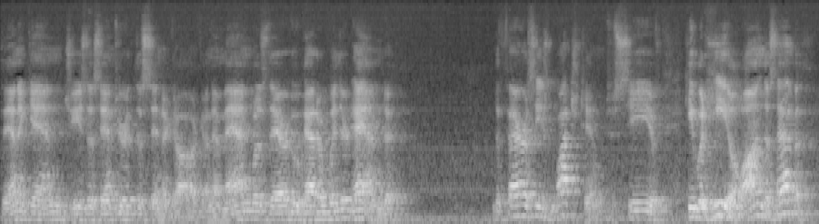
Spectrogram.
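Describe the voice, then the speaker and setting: A man's voice: fairly low pitch, animated. Man reading scripture in an echoing room. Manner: measured, deliberate phrasing. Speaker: scripture reader at a church service. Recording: echoey room, distant mic, faint noise.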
